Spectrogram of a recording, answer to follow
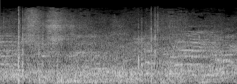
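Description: Crowd noise with scattered shouting voices, cut by sharp smacks of boxing gloves landing: one just after the start and another a little past the middle.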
